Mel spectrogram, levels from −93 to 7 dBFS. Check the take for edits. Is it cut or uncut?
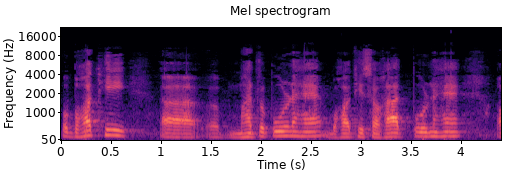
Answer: uncut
